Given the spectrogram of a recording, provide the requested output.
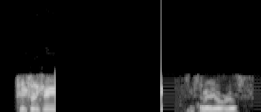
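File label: Police Dispatch, p25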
